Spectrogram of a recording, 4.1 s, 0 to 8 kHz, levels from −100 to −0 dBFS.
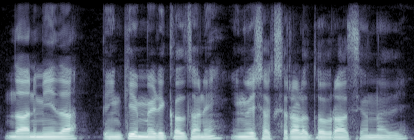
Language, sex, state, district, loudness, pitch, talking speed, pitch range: Telugu, male, Telangana, Mahabubabad, -16 LUFS, 100 Hz, 130 wpm, 95-105 Hz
